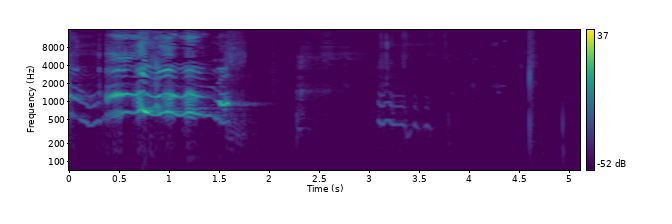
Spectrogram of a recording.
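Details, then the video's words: Two-year-old French Bulldog, relaxed and 'in conversation', vocalizing: a drawn-out, wavering, harmonic howl-like sing-song note of about one and a half seconds, then after a pause a shorter, softer wavering note, and a faint click. "Bouledogue français qui chante"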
